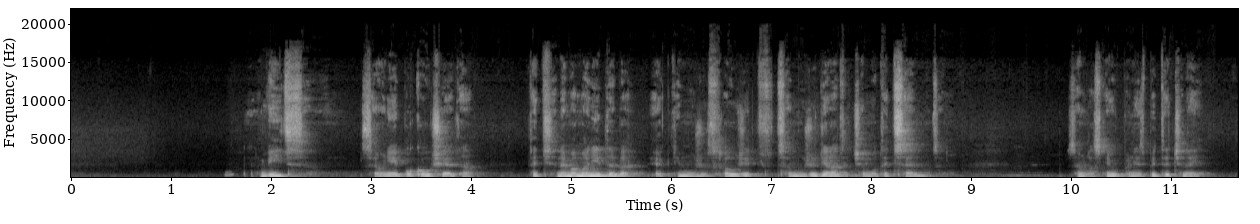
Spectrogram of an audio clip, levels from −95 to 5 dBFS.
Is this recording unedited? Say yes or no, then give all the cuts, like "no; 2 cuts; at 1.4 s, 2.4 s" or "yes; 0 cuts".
no; 1 cut; at 5.8 s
